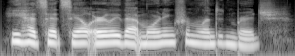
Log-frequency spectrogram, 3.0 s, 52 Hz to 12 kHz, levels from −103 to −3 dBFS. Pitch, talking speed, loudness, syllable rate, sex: 180 Hz, 205 wpm, -16 LUFS, 5.2 syllables/s, female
